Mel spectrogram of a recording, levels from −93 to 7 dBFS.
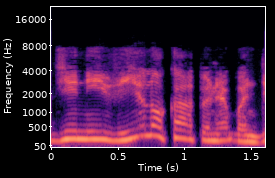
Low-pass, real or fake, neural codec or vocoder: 10.8 kHz; fake; codec, 24 kHz, 0.9 kbps, WavTokenizer, medium speech release version 1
